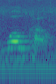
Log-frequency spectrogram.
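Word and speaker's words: voco: All right, let's start with the verb woko. All right, so when you see a verb, it is listed like this. Woko, wokare. Remember V is pronounced like W?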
